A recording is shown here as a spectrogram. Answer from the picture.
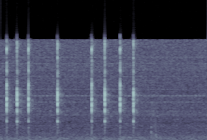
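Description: A quick, uneven run of about eight sharp clicks from computer controls in the first second and a half, as the on-screen page is zoomed in, over a steady low hum.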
